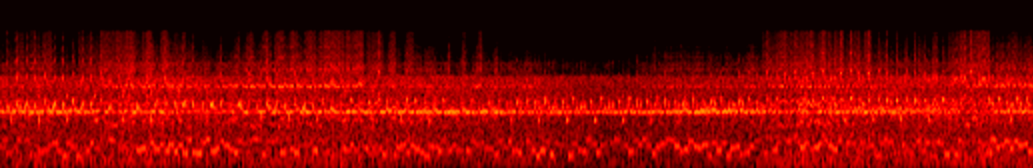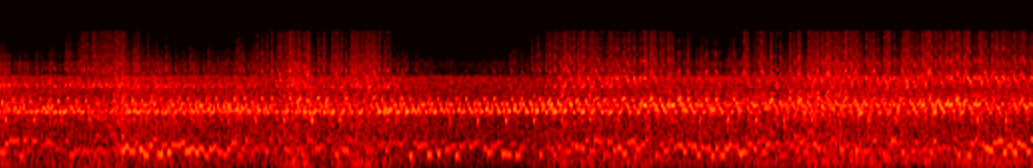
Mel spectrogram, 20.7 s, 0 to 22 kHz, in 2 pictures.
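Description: Shortwave broadcast audio carrying two digital modes at once: an SSTV picture in Scottie 2 mode, heard as a steady high warbling scan tone around 1.5–2 kHz, and THOR22 data centred on 400 Hz, heard as a lower string of short hopping tones. Both sit in a haze of static hiss.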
